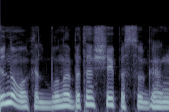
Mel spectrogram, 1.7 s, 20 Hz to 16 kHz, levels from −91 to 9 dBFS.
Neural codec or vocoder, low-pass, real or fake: none; 7.2 kHz; real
